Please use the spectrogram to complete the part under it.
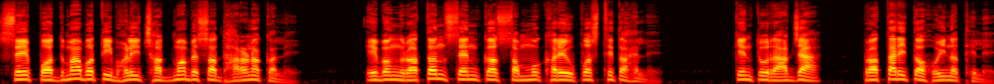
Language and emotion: Odia, neutral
